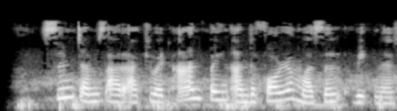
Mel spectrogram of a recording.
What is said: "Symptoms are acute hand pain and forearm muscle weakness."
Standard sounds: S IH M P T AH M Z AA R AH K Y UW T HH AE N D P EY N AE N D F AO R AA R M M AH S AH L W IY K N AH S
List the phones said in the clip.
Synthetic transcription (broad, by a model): S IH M T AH M S AA R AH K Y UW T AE N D P EY N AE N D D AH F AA R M M AH S AH L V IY K N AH S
